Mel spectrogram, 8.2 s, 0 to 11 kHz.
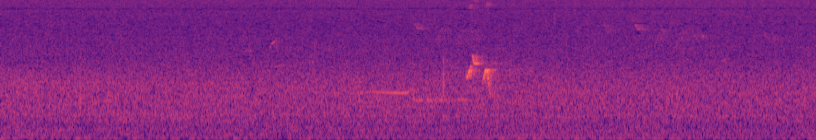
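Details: Japanese bush warbler in mountains around Mizunuma Onsen, Midori, Gunma, Japan, 18 May 2016: one song, a long level whistle ending in a short, higher, twisting flourish, heard over constant low rumble.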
